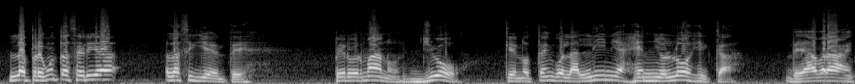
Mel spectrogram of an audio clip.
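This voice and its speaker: A man preaching a sermon, reading scripture slowly and answering his own questions. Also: a little high, darkish tone, no echo. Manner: asks questions and answers them himself; slow, deliberate reading of scripture. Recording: slightly dull, lo-fi sound.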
